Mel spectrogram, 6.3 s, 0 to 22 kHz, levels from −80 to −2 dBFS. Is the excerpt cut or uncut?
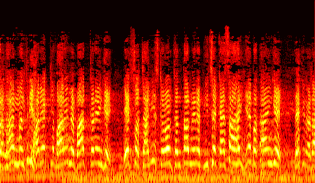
uncut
